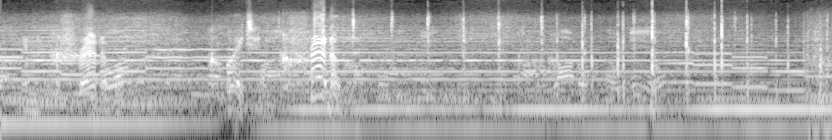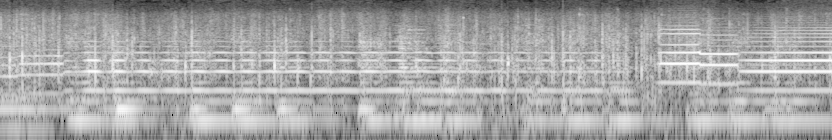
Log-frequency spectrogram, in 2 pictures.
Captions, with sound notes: - Incredible, quite incredible! (Vickie clapping) (warm music)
